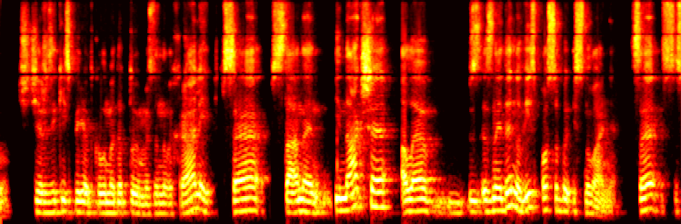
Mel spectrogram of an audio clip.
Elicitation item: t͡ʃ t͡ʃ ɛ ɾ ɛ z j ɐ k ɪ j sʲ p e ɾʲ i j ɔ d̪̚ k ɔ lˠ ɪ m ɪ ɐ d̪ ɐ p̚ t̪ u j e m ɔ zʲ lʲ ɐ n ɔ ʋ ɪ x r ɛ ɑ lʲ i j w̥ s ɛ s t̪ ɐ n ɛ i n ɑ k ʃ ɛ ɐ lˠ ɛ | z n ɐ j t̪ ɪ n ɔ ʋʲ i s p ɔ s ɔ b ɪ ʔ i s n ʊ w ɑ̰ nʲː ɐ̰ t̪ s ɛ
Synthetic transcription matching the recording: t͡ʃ t͡ʃ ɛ ɾ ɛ z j ɐ k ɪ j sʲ p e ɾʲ i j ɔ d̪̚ k ɔ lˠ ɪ m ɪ ɐ d̪ ɐ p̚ t̪ u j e m ɔ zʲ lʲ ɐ n ɔ ʋ ɪ x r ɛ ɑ lʲ i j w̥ s ɛ s t̪ ɑ n ɛ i n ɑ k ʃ ɛ ɐ lˠ ɛ | z n ɐ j d̪ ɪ n ɔ ʋʲ i s p ɔ s ɔ b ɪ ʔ i s n ʊ ʋ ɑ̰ nʲː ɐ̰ t̪ s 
